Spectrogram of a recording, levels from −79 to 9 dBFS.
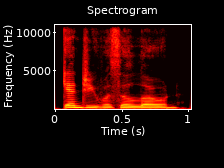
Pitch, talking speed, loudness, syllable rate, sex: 200 Hz, 175 wpm, -18 LUFS, 7.1 syllables/s, female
